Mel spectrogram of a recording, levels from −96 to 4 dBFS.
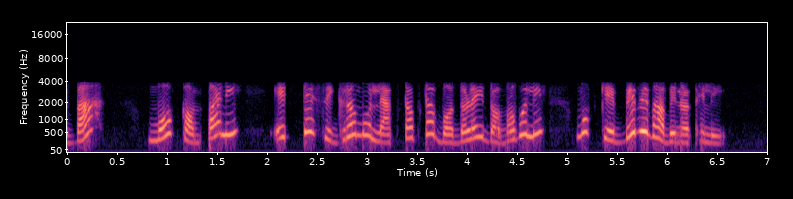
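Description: AMR bit errors at 1.26–1.56 s, 4.26–4.47 s and 6.06–6.39 s: weakly protected frame bits arrive flipped, misplacing excitation pulses, so the narrowband speech turns briefly hoarse and gargly.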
